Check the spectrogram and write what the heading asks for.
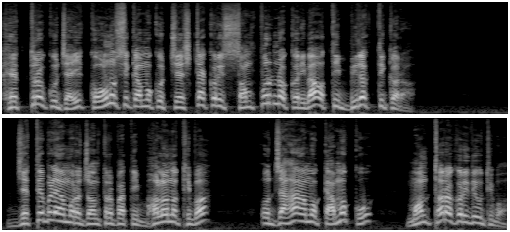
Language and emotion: Odia, angry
